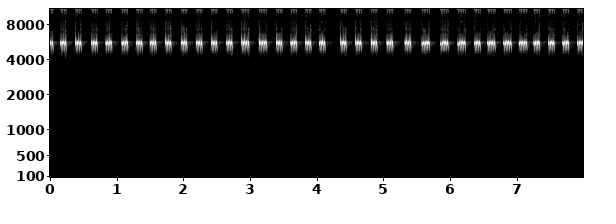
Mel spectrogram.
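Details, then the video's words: Male cricket on a summer evening giving quick, shrill, repeated chirps about four per second, with a couple of small gaps interrupting the otherwise regular rhythm. "Cricket Chirping Sound Effect"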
